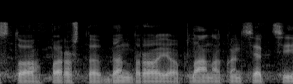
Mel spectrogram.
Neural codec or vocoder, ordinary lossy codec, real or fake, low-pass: none; AAC, 64 kbps; real; 7.2 kHz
